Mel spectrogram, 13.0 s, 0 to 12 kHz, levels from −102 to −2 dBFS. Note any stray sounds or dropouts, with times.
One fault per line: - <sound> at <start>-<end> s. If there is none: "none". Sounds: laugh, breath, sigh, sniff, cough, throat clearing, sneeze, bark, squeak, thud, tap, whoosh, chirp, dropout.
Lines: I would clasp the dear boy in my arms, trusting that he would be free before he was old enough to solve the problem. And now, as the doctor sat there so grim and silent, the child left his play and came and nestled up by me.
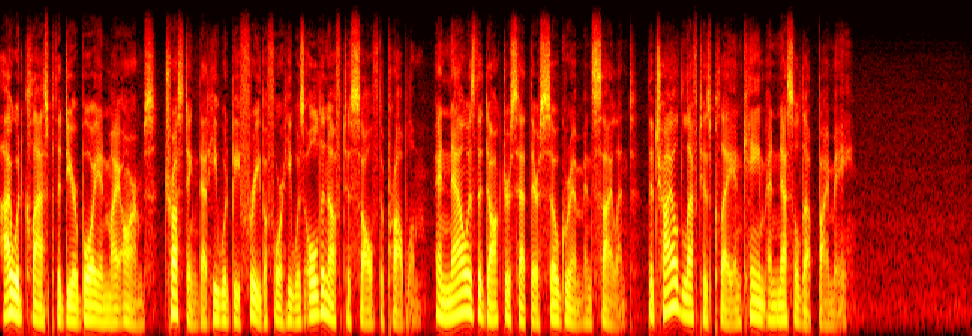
none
